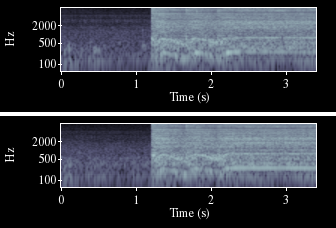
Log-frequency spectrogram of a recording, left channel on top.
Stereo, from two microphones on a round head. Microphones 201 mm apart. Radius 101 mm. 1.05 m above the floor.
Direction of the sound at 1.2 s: 25° left (ahead or behind).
